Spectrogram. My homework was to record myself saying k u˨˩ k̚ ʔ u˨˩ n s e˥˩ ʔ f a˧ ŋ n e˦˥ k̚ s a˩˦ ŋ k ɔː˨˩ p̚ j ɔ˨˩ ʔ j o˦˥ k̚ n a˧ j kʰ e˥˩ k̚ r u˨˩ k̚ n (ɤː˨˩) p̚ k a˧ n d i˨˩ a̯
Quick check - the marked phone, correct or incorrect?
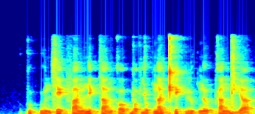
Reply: correct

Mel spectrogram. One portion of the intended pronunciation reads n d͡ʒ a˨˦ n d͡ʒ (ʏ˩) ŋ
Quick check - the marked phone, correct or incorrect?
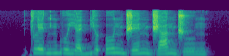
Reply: incorrect: u˩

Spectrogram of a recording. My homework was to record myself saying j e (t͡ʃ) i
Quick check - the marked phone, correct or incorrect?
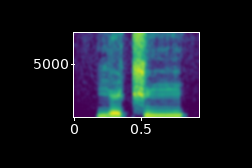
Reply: correct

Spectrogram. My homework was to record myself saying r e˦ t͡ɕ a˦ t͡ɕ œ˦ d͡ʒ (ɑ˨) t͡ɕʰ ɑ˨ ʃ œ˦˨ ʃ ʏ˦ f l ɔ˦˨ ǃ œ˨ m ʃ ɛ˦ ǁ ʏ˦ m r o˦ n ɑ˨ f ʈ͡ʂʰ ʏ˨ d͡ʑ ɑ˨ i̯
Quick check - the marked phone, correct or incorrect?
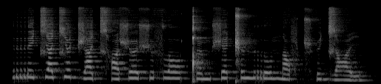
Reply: incorrect: a˨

